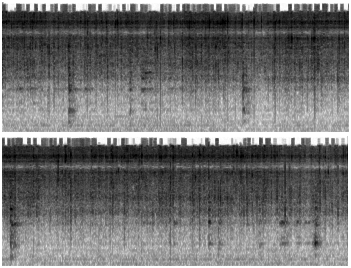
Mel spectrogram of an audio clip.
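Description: Green peppers frying in a pan with plenty of oil over a lowered flame, a steady broadband sizzle with occasional crackles and pops, close and continuous, no voices.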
